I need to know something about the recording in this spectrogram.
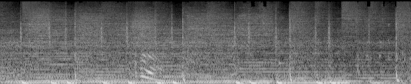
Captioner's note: grunts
